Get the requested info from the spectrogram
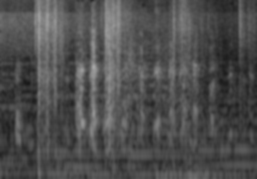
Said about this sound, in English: Don't let these giant chickens out of the lab when you leave, okay?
